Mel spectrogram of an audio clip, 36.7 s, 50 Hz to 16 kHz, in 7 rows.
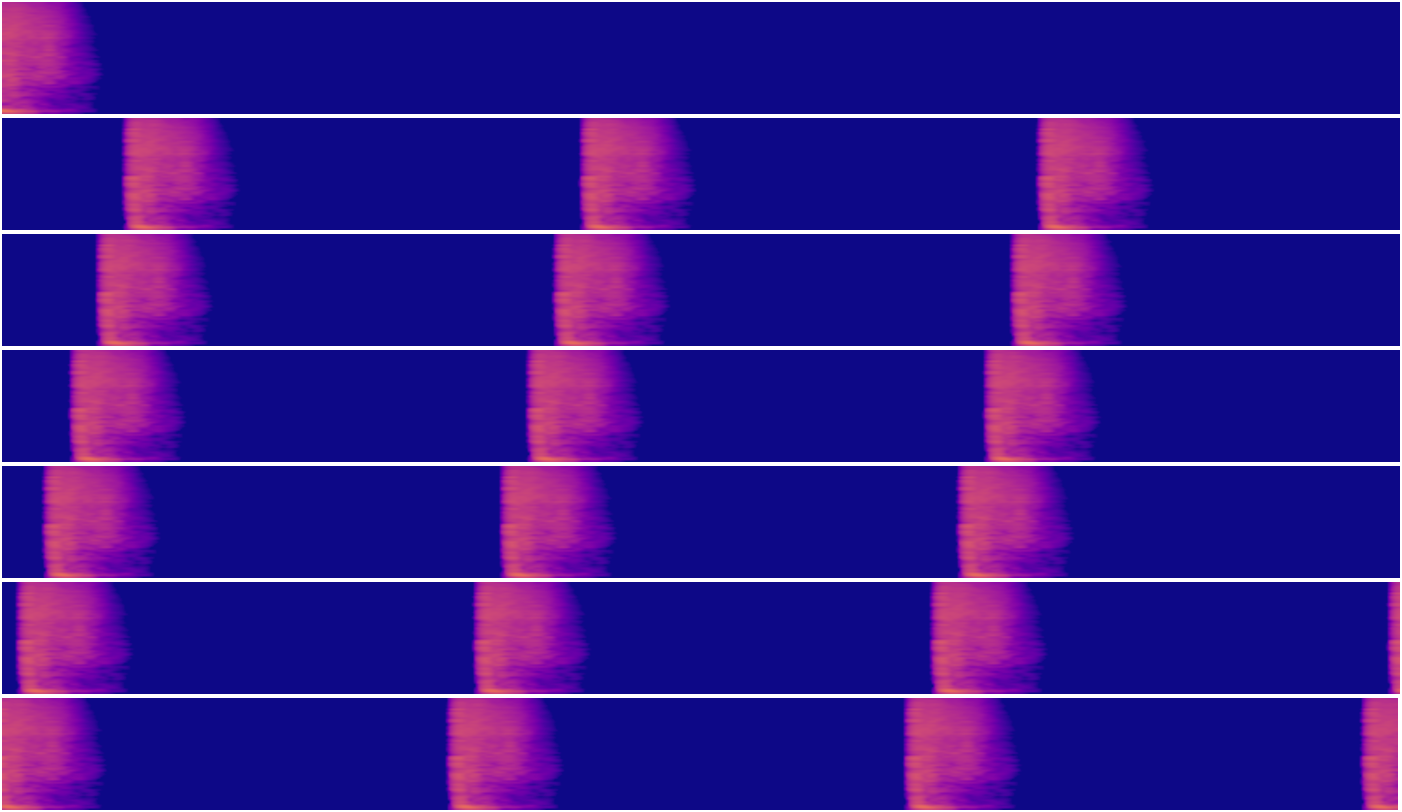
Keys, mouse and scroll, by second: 2.5-4.0 drag, 4.9 click, 5.5 space, 12.4 click, 14.2-15.8 drag, 19.7 click, 20.0 click, 21.1-22.8 drag, 25.9 click, 28.8-30.0 drag, 30.9 click, 32.2 click, 35.3-36.6 drag.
